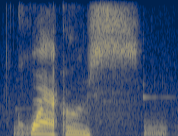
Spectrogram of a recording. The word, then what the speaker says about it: Quackers: U Quackers. It's like crackers but quack.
